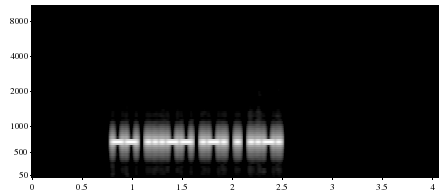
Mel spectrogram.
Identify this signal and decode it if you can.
Morse code, heard as a keyed tone, about 36 wpm, 700 Hz. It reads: M3REF
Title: DXCC-100 Call Signs - 5 Characters - 35wpm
